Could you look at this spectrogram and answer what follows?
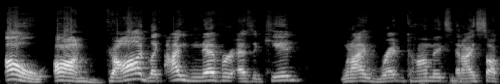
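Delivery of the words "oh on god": slow, loud amazed exclamation; excited shout. Retold or imitated. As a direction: blurt it out in disbelief. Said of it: "I was like".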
